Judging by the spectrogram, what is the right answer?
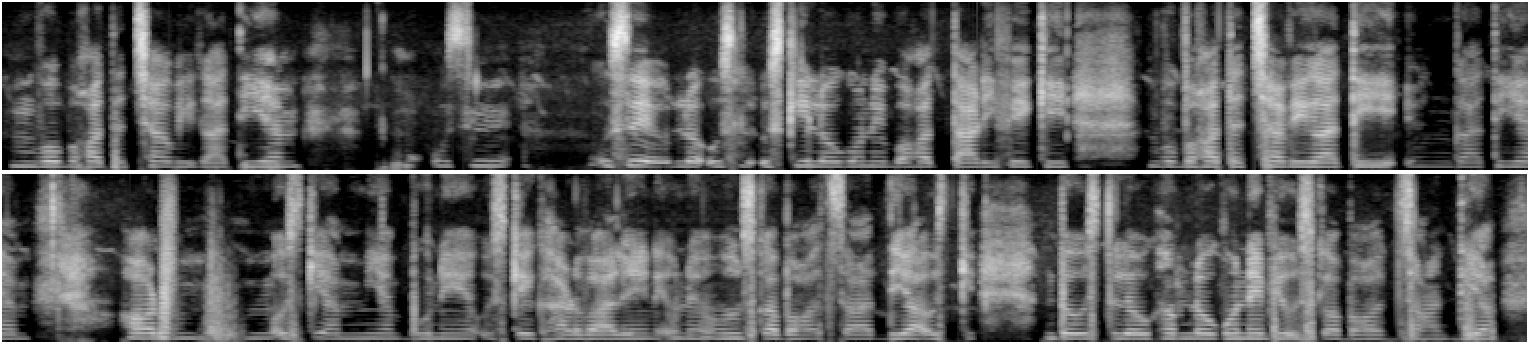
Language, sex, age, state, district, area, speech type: Urdu, female, 30-45, Bihar, Supaul, rural, spontaneous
